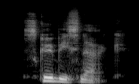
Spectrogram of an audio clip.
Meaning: 1. A treat, usually a snack, especially if given as a reward 2. A recreational drug, particularly cannabis or methamphetamine
- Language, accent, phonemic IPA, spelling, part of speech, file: English, Australia, /ˈskuːbi ˌsnak/, Scooby snack, noun, En-au-Scooby snack.ogg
